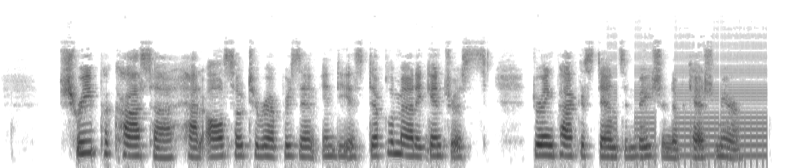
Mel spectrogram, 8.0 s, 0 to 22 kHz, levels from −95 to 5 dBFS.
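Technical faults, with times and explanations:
6.07–7.67 s: GSM phone buzz. A nearby 2G phone sending data pulses about 217 times a second; the audio circuit rectifies them into a raspy, harmonic-rich buzz about 12 dB below the speech.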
